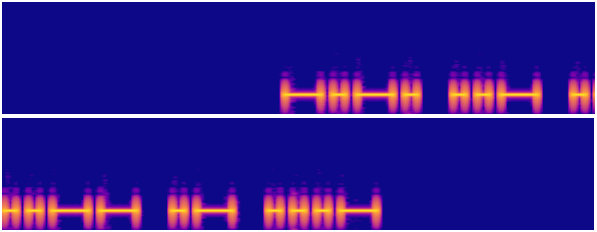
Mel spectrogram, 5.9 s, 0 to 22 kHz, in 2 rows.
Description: Morse code, heard as a keyed tone, about 20 wpm, 700 Hz. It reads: CU3AV
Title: DXCC-100 Call Signs - 5 Characters - Repeated 2x - 20wpm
